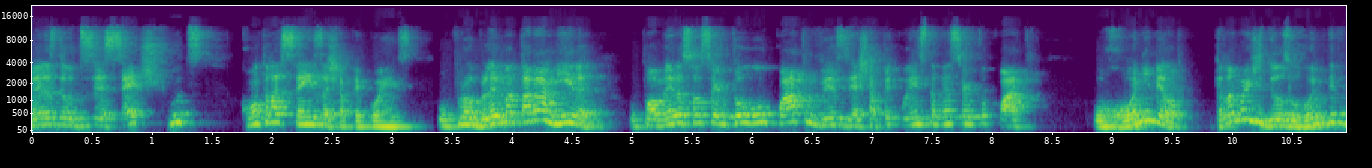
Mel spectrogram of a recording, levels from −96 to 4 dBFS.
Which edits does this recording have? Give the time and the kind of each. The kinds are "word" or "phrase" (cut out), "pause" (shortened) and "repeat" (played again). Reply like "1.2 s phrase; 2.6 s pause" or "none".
3.3 s pause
